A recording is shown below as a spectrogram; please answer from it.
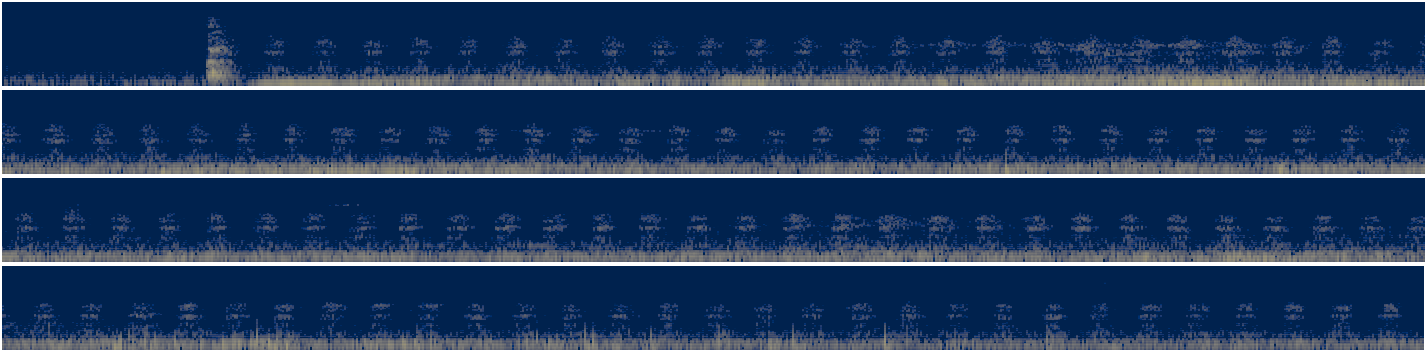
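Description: Near silence: a faint steady low hum with a fast, even pulsing above it, starting just after a single click about a second in.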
